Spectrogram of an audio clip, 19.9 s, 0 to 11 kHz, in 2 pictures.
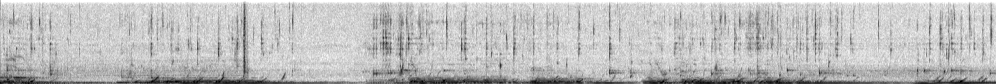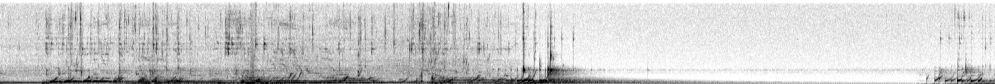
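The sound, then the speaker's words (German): A person singing and speaking underwater as an experiment: a muffled, warbling voice sings and babbles through water, its tones bubbling and gurgling in steady bursts for about fifteen seconds before fading into a low, quiet rumble. “Experiment Nummer 2. Singen und sprechen unter Wasser.”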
